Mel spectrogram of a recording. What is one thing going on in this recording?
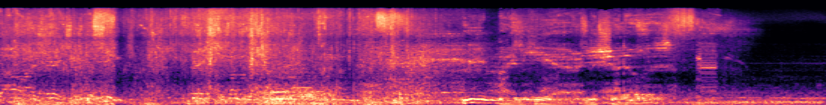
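Weapons fire and blasts go off in a noisy battle.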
